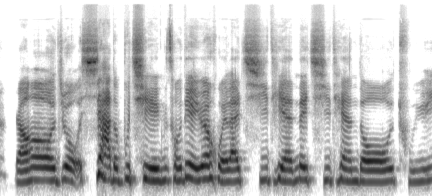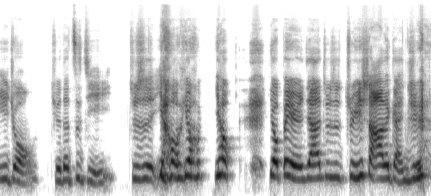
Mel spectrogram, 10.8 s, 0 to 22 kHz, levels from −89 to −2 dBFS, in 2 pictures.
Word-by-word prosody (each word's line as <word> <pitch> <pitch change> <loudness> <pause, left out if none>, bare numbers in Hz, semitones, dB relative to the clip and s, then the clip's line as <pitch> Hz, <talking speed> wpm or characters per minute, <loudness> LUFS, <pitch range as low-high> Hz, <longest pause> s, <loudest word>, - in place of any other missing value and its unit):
然 200 +1 0
后 235 -1 +2
就 225 -1 -2
吓 340 -6 +5
得 230 -2 -2
不 255 - -6
轻， 230 -3 +1
从 230 0 -3
电 265 -2 +2
影 225 - +2
院 250 +1 +2
回 240 -6 -1
来 210 +1 0
7 230 +1 -5
天， 215 -1 -2
那 240 -1 0
7 230 0 -7
天 215 -1 -5
都 205 0 0
处 205 -2 -16
于 210 +1 -11
一 245 +2 -7
种 215 +1 -4
觉 220 - -5
得 235 - -1
自 265 +4 -8
己 220 +5 -12 0.2
就 255 - -8
是 245 -1 -2
要 295 -2 +3
要 305 +1 +2 0.2
要 315 0 +2 0.4
要 305 -3 +6
被 295 0 +2
人 245 -2 +4
家 265 0 +2
就 285 +1 -10
是 280 -1 -7
追 275 +3 0
杀 310 -4 +5
的 260 - +4
感 225 -5 -3
觉。 255 +4 0
235 Hz, 230 characters per minute, -19 LUFS, 220-270 Hz, 0.4 s, 要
